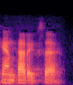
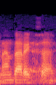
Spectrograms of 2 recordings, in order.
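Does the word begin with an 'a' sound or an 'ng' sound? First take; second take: ng sound; a sound. First: The word begins with an 'ng' sound. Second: The word begins directly with an 'a' vowel. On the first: The speaker calls it right. "tapi pakai N G depannya" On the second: The speaker calls it wrong. "Bukan Antariksa"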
